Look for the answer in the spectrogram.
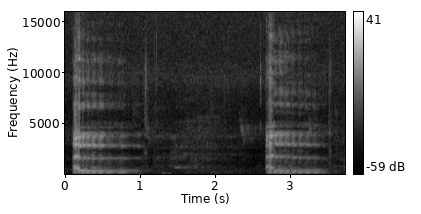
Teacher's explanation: Kita merasakan saat lam kita baca, nah, di kanan kiri ada sesuatu yang mengalir. · Term: inhiraf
